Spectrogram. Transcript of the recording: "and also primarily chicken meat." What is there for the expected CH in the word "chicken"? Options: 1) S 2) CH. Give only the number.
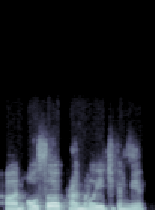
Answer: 2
